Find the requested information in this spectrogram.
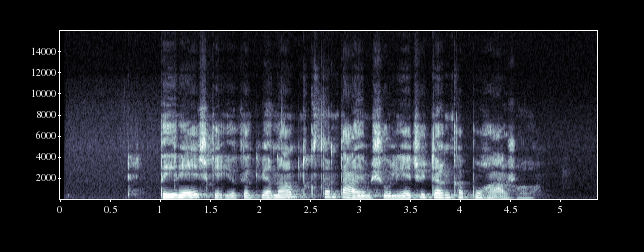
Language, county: Lithuanian, Šiauliai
